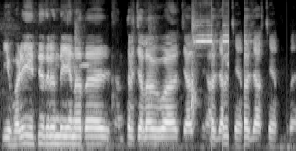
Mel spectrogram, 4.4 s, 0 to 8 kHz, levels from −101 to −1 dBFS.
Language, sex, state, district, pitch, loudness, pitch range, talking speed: Kannada, male, Karnataka, Bijapur, 150 Hz, -14 LUFS, 140-155 Hz, 135 wpm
